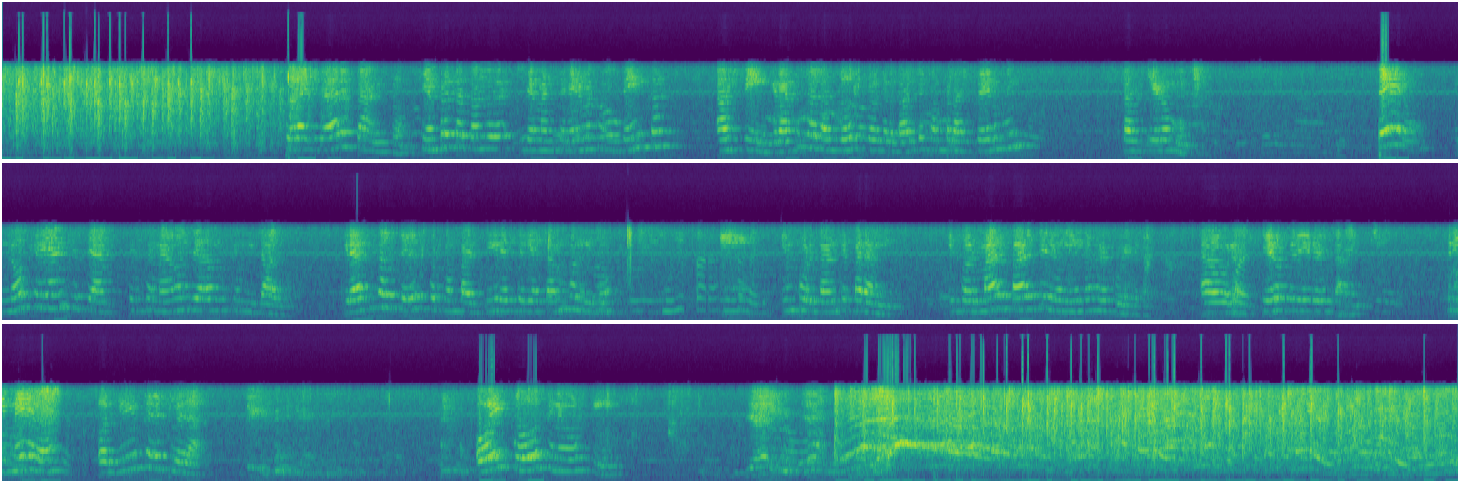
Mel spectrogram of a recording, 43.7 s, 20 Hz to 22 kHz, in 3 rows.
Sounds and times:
Female speech, woman speaking: 2.9 - 10.4, 11.2 - 13.2, 13.8 - 31.2, 33.8 - 35.4, 36.7 - 37.5.

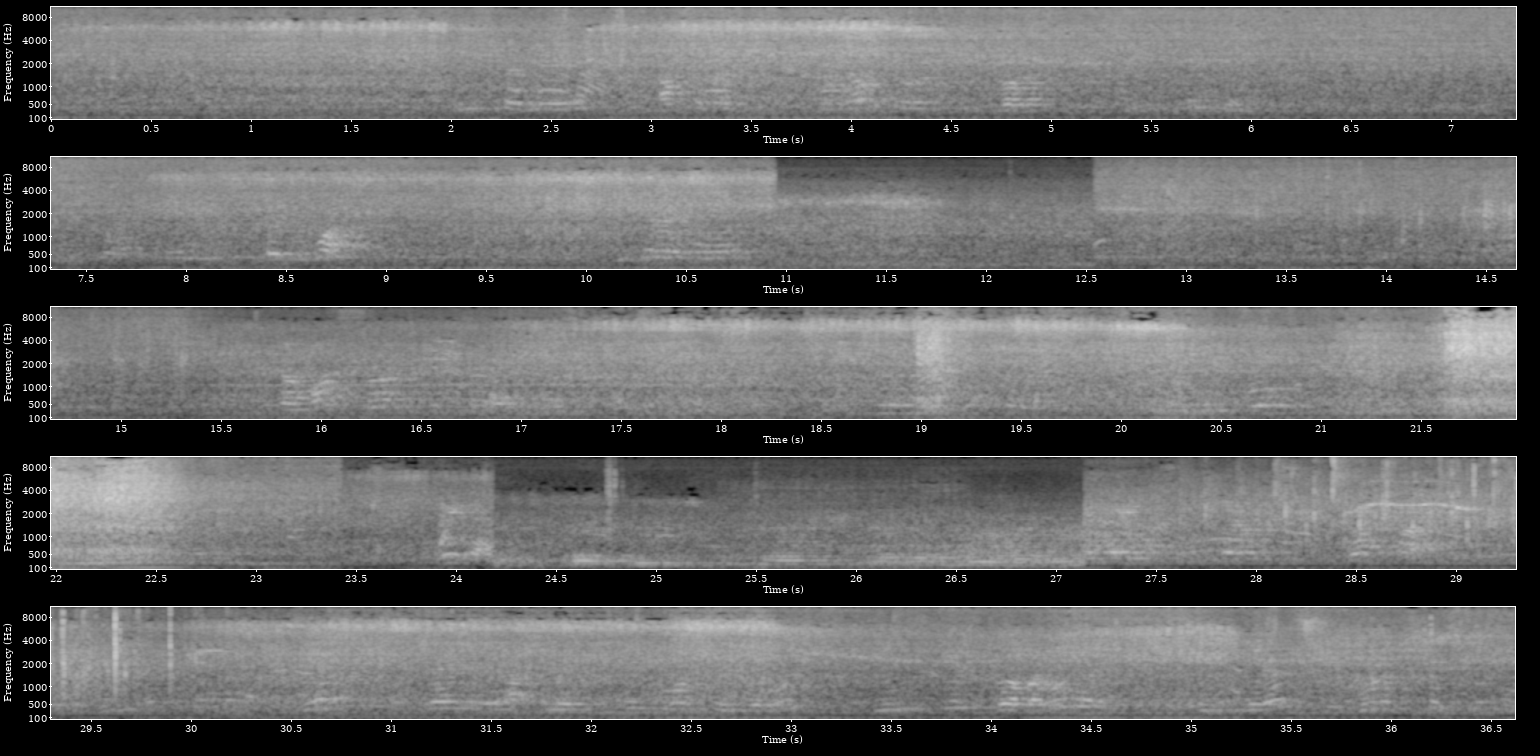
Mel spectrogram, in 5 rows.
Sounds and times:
Truck: 0.0 - 36.6
Speech: 2.0 - 6.2, 7.6 - 9.0, 10.2 - 11.0, 15.8 - 21.0, 23.9 - 36.6.

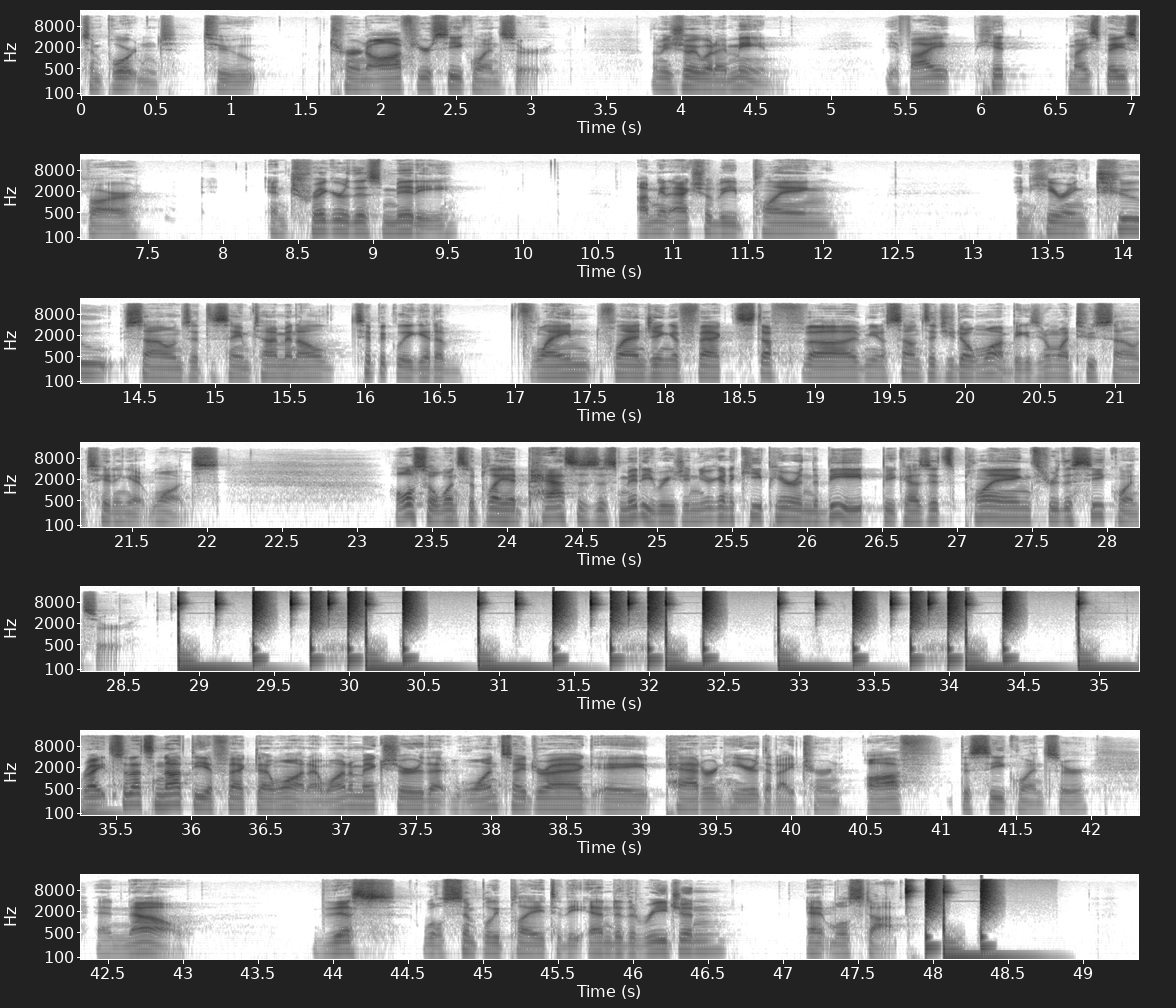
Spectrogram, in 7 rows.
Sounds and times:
Drum: 28.9 - 35.7, 47.8 - 48.9.

